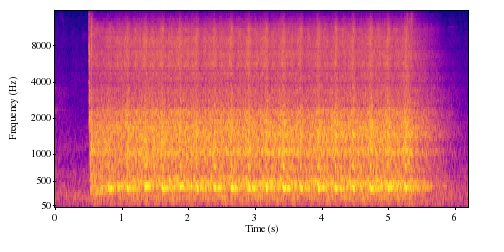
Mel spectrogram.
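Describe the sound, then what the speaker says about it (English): A 1967 Triumph Spitfire engine cranks with spark plugs in, a rapid, rhythmic churning that starts abruptly, runs steadily for about five seconds, then winds down. "Let's try cranking it again with plugs in"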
